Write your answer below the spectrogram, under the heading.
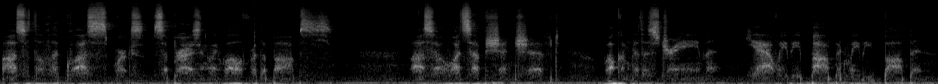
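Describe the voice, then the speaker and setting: Someone whispers. Noticeable background noise runs underneath. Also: moderate pace. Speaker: streamer. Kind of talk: ASMR whispering livestream. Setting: live stream. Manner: whispering; soft.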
